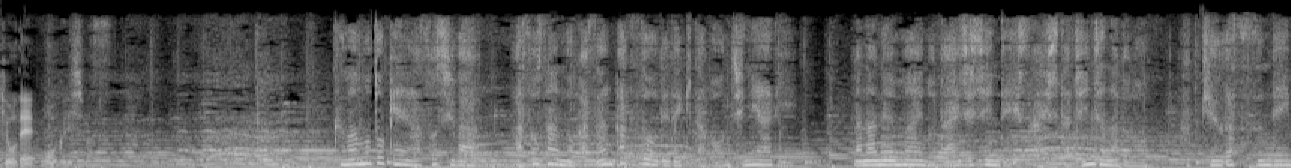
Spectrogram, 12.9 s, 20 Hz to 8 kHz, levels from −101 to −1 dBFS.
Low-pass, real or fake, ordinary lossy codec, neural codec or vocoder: 7.2 kHz; real; AAC, 32 kbps; none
